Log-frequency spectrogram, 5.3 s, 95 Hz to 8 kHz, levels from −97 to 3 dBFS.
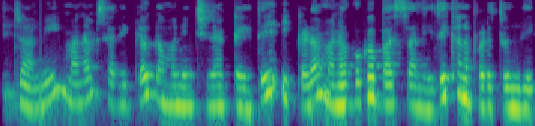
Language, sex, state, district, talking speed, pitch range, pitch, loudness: Telugu, female, Telangana, Nalgonda, 100 wpm, 190-260 Hz, 205 Hz, -22 LUFS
